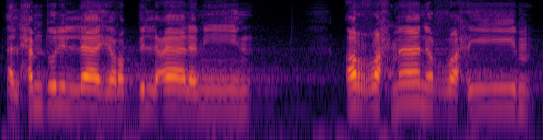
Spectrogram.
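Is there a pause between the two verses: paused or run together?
paused. There is a pause after the first verse. Each verse is given its due and stopped at its end. The speaker calls it right. "طبقنا هنا سنة إيش؟ الوقف عند رأس الآيات"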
